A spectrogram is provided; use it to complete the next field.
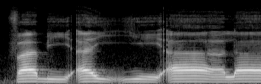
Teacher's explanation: huruf ro dibaca takhim dibaca tebal sehingga dengan menaikkan pangkal lidah kita ketika kita mengucapkannya. Rbikuma ma dibaca panjang.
